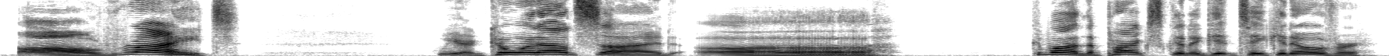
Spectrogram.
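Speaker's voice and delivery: put-on a boy itching to get to the park; eager kid shouting. Kid urging friends outside.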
